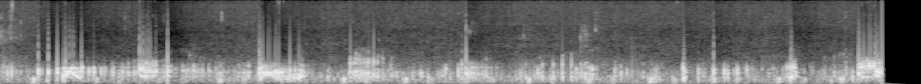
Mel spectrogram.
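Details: Stomach growling (borborygmi): long low rumbling and gurgling gut sounds with rapid bubbling, ordinary stomach growling.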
